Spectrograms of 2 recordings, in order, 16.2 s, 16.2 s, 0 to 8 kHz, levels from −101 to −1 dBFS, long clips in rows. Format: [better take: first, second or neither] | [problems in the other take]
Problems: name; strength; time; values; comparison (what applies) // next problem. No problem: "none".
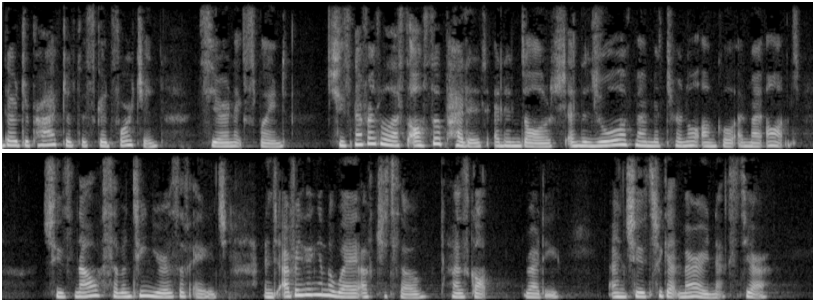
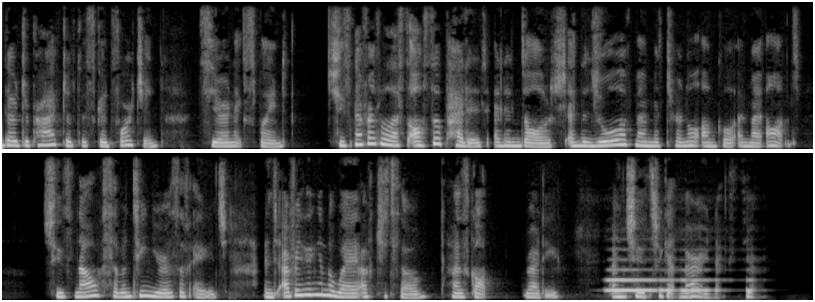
first | noise reduction (neural mask model RNNoise)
